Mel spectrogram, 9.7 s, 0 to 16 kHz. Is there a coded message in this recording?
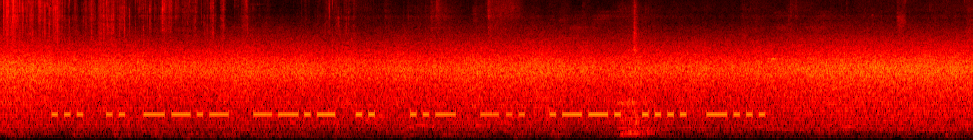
Yes: Morse code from 0.5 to 7.7 s, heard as a keyed tone, hand-sent with a bug key, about 19 wpm, 690 Hz, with radio static and the noise of a crowd indoors. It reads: SIQQI UDPHB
